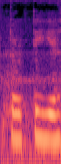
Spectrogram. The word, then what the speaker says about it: tortilla: Ewan ko kung anong tawag ng ano, tortilla sa atin. Basta dito tortilla siya. Tortilla. Kung sa ano pa, sa Bisaya, tortilla. Kasi double L siya. Tortilla. Pero dito, yung double L, ang pronunciation niya, Y.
